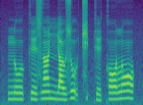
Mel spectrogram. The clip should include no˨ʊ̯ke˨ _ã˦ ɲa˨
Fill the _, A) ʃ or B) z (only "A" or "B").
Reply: B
